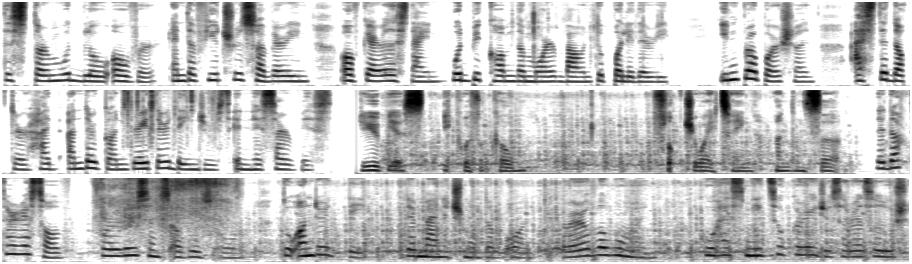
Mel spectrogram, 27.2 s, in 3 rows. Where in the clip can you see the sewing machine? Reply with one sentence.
You can hear the sewing machine from 12.8 to 27.2 s.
